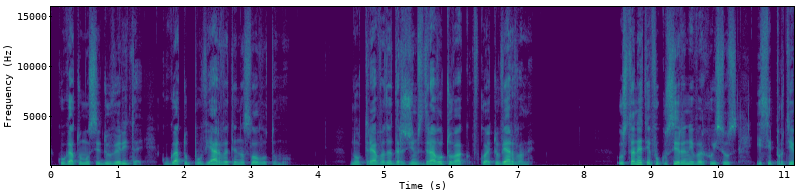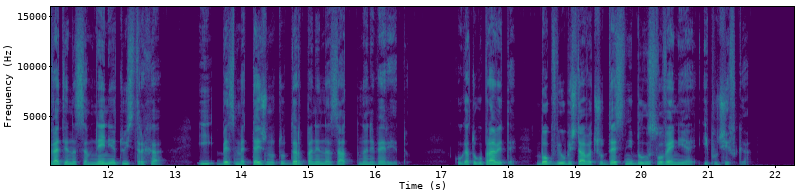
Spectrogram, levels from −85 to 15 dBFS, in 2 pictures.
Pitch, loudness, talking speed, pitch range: 110 Hz, -27 LUFS, 120 wpm, 100-125 Hz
